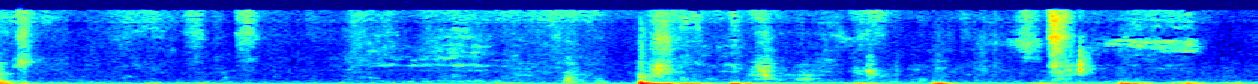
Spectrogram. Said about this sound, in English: Go lay down, Roger. Can you guys hear my dog crying? I'm so sorry.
